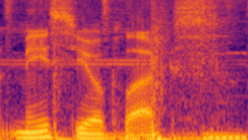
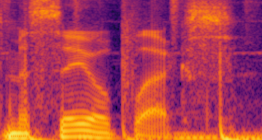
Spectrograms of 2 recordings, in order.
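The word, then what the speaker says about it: Maceo Plex: And I guess I was saying his name wrong. It's not Maceoplex, it's Maceoplex.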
